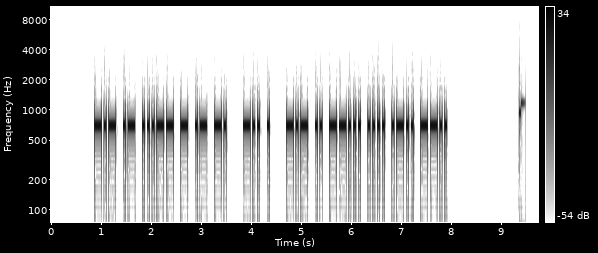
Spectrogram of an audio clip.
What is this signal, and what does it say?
Morse code, heard as a keyed tone, about 25 wpm, 700 Hz. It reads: KA3TAN DE KI7HLZ
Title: USA Callsign DE Callsign - 6 Characters - 25wpm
